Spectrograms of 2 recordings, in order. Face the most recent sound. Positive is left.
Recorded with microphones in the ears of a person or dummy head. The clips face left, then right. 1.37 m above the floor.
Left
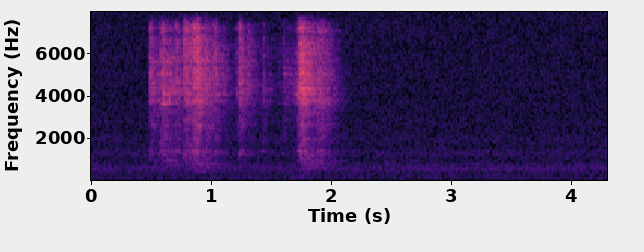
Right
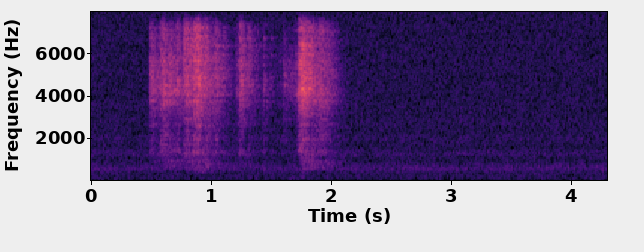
turn(degrees=65)  # may be behind; listen again after turning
